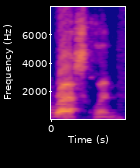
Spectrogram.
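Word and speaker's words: Rasclin: just wait what how is your name actually pronounced russian wrestling okay no rascaline r-a-s-c-l-i-n so okay ross clinton so he is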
